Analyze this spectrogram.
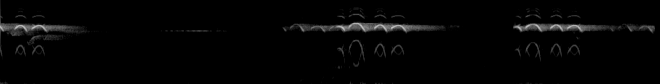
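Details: Grey-chinned minivet giving bright, high, trilled call phrases of quick up-and-down whistled notes, three bursts spaced roughly two to three seconds apart in an otherwise quiet setting.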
